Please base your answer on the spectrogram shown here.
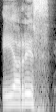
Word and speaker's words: heiress: HEIRESS, इसको क्या पढ़ेंगे? एयरएस। एयरएस पढ़ेंगे, एयरएस, एयरएस। यहाँ पे भी क्या है? एच साइलेंट रहेगा, एयरएस पढ़ेंगे, ठीक है ना, एयरएस, ठीक है।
